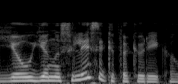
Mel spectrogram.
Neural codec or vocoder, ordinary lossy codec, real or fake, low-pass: none; Opus, 64 kbps; real; 7.2 kHz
